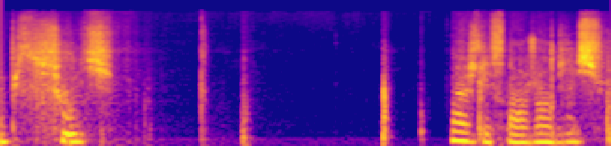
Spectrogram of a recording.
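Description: Paper rustles as a sheet is moved.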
